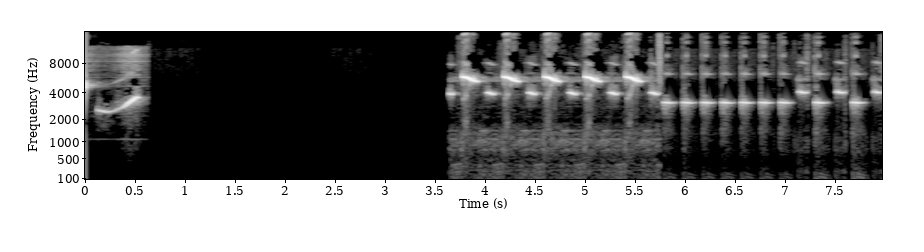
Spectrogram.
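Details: Goldfinch song: an upward whistled slur, a pause, then a long rapid run of paired high tweets that shifts into evenly repeated lower chirps, about two or three per second.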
